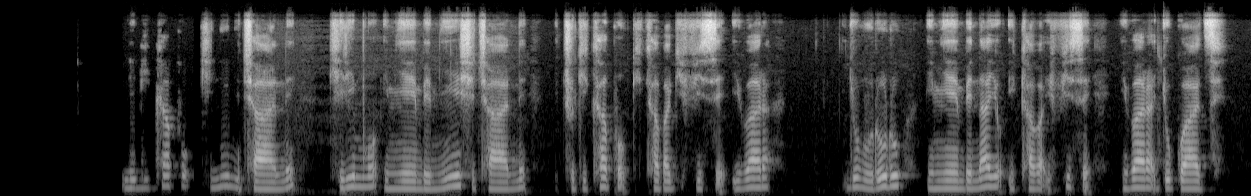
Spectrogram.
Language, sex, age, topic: Rundi, male, 18-24, agriculture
